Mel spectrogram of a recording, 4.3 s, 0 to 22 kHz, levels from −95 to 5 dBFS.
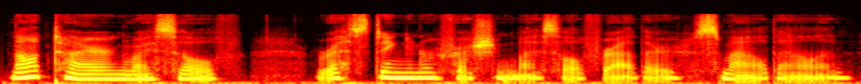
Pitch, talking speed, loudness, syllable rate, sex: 210 Hz, 125 wpm, -18 LUFS, 5.0 syllables/s, female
